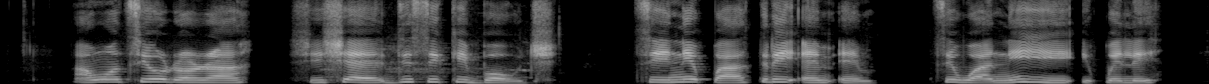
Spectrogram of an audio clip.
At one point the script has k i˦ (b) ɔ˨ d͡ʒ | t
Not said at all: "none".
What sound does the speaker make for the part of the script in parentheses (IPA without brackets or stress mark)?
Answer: b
